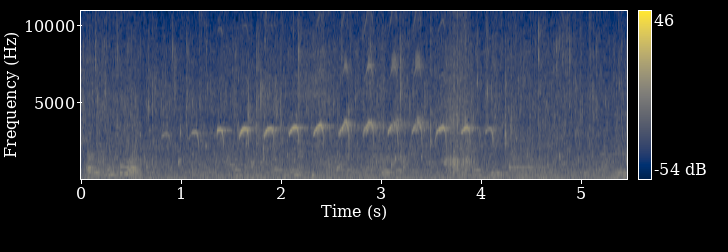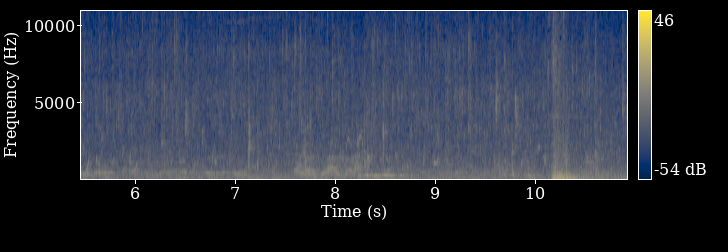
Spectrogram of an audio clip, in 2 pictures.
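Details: Call duck ducklings, sunbathing and bathing in water, give a run of about ten high, clear peeps in quick succession; a woman talks softly and water trickles in the background.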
